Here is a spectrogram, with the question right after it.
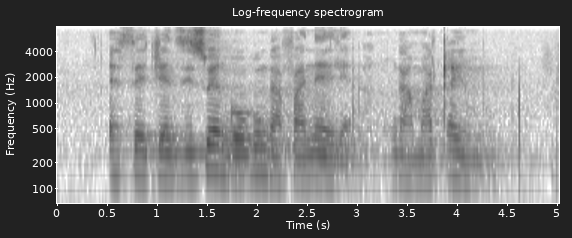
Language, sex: Zulu, male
